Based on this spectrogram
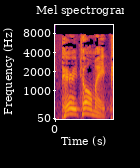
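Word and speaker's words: Peritome (περιτομή): And then the noun peritome. Peritome, P-E-R-I-T-O-M, long E. Peritome.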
